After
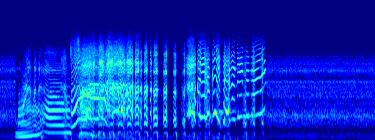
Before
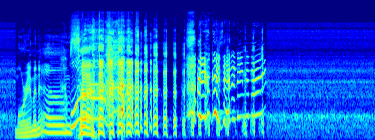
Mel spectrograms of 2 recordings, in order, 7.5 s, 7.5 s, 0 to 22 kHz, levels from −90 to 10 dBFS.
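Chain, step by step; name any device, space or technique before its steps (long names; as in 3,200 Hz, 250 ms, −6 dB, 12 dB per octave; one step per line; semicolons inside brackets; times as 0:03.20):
scooped metal amplifier (tube saturation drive 30 dB, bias 0.5; loudspeaker in its box 78–4,400 Hz, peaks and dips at 190 Hz +4 dB, 270 Hz −7 dB, 470 Hz +7 dB, 860 Hz +8 dB, 2,200 Hz −7 dB; guitar amp tone stack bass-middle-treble 10-0-10)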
